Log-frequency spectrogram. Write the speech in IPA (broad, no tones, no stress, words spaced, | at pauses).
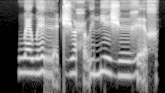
wæwɛr æ̰ʈʒɵħo̰i̯mʲe ʒø ɣɛ̰χ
